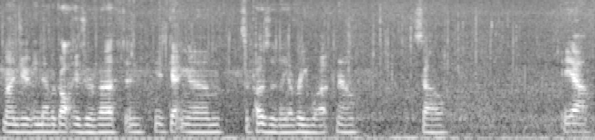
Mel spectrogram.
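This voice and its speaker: Dejected man, flat voice. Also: medium pitch, a little slow. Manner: subdued, dejected and hesitant, with frequent ums. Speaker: gaming video creator. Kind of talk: unscripted solo rant to camera. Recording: steady background ambience hiss.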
